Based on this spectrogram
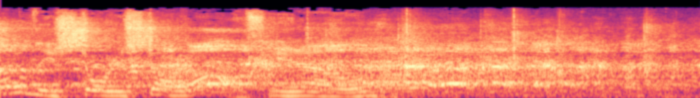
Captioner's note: audience laughing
